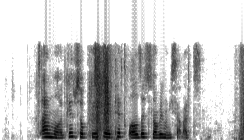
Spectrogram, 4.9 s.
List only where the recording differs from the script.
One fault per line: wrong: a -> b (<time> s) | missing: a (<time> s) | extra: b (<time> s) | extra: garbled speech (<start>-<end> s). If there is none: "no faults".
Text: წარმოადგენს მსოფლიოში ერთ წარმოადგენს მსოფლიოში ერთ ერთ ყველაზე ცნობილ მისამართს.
missing: წარმოადგენს მსოფლიოში ერთ (2.4 s)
